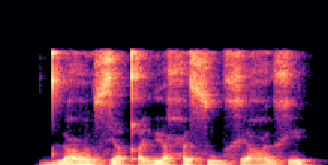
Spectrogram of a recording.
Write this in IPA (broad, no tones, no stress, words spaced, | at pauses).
d̪ɯʕu si qʼelʲʌħɯ suxɛ ʕɯxe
